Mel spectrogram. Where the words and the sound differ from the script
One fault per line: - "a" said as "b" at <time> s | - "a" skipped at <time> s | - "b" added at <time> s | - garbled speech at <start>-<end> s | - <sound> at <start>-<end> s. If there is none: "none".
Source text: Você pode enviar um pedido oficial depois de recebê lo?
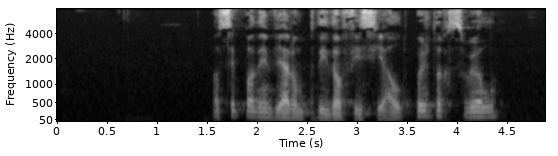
none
